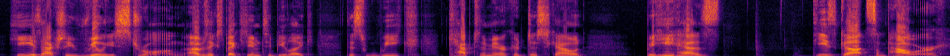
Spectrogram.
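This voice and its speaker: A man co-hosting a casual movie review podcast, opinionated and relaxed, with a few hesitations, close to the mic. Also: mid-range voice, no echo. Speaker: podcast co-host.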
